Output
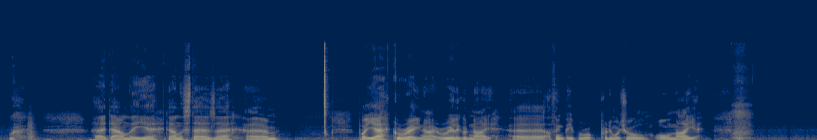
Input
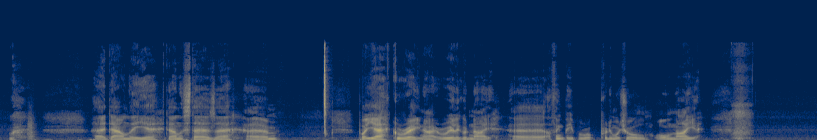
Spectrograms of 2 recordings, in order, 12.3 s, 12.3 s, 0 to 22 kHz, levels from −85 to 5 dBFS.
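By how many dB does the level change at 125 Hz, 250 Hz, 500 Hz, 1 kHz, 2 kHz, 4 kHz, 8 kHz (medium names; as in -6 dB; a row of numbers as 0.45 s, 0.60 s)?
+2.0 dB, +1.0 dB, 0.0 dB, -4.0 dB, -6.0 dB, -9.0 dB, -9.5 dB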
